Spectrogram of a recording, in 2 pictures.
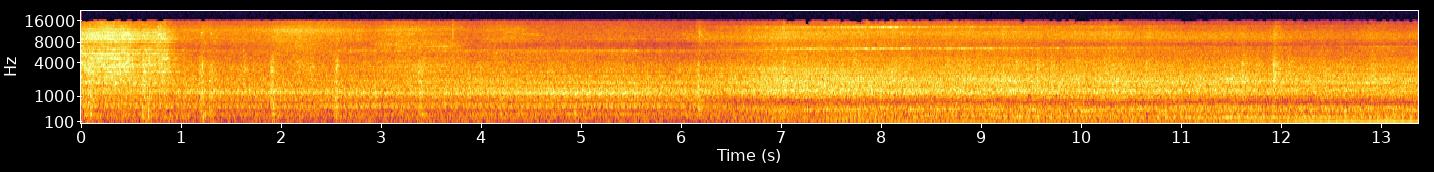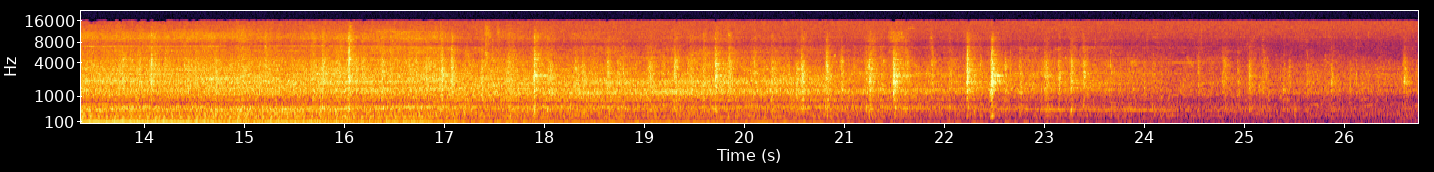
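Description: First Great Western HSTs at speed: wheels clattering over the rail joints as one train runs by, then a Class 43 power car's diesel engine running with a deep steady drone. The drone builds to its loudest about halfway through and fades as the train draws away.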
